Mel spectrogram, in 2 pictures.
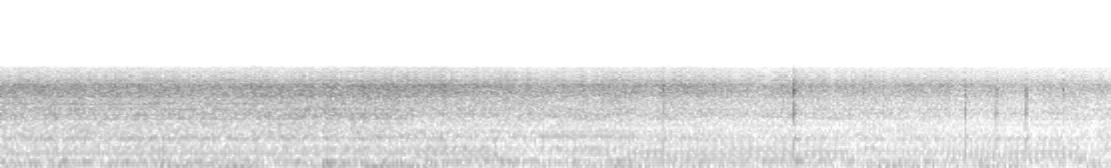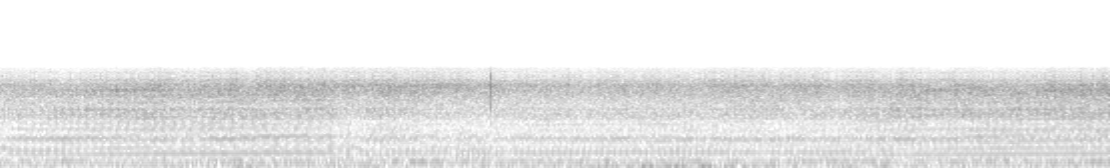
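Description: KTM supermoto motorcycle engine running under way, heard from the rider's helmet. The revs drop and climb again several times between about three and seven seconds in, and once more near ten seconds.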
